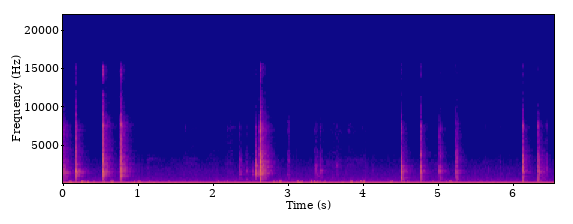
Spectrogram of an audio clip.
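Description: Sharp clicks and taps from hands handling a hard plastic high-heel-shaped toy case, over a low rumble of handling. The loudest click comes a little before halfway, and a quick run of four clicks comes near the end.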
